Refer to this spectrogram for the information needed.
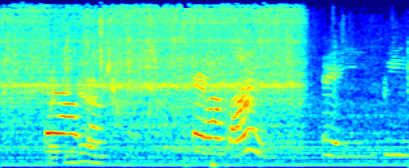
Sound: mumbles

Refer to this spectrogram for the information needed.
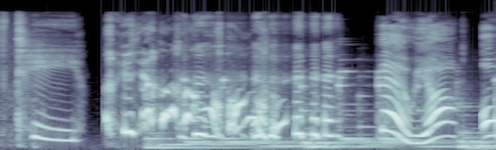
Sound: giggles

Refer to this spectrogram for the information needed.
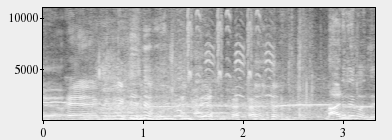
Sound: laugh

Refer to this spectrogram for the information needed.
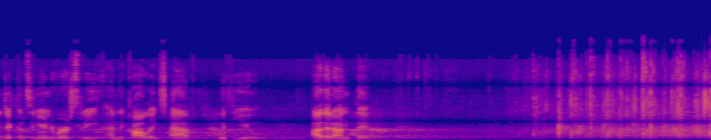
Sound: speaks foreign language; attendees applauding

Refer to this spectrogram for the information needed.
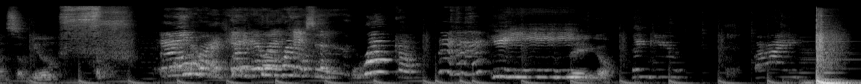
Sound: little kid voices blabbering

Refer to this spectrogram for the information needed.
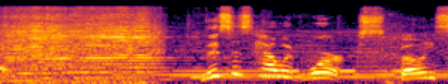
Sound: saw buzzes

